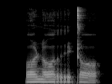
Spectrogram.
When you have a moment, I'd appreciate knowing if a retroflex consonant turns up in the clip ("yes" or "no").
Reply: yes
